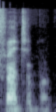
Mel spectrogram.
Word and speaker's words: Fatima: It's a Fatima or Fatima? It's Fatima. It's pronounced Fatima.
